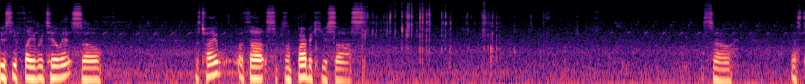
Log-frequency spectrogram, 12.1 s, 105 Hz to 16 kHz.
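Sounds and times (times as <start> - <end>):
steady low hum: 0.0 - 12.0
foil lid crackling: 5.5 - 7.5.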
